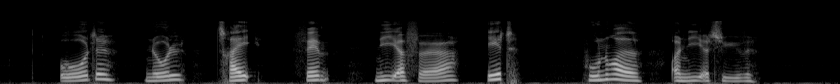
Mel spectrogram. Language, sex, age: Danish, female, 61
